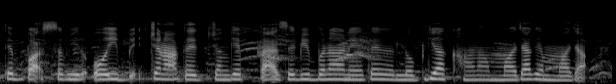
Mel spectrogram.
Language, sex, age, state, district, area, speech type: Dogri, female, 18-30, Jammu and Kashmir, Samba, rural, spontaneous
